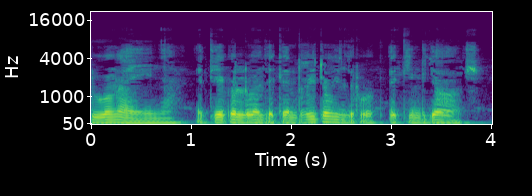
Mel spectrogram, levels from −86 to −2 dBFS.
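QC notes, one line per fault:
Throughout: HE-AAC compression, likely, with plainly audible damage. Content stops at 12.3 kHz, and the treble above the coded band sounds synthesised, with sibilants gritty and lispy where copied-up harmonics misalign with the lower spectrum. This fits a bitrate near 16 kbps.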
